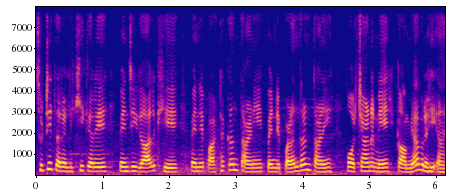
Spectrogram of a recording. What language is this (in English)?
Sindhi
